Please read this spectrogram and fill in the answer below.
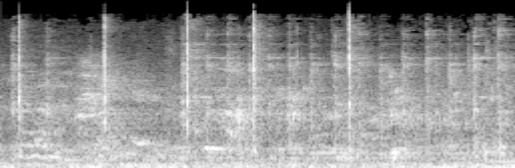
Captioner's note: switches clicking; winch clanking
